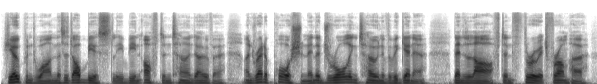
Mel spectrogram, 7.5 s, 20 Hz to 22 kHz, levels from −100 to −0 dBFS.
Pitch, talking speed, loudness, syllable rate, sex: 95 Hz, 225 wpm, -20 LUFS, 6.1 syllables/s, male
